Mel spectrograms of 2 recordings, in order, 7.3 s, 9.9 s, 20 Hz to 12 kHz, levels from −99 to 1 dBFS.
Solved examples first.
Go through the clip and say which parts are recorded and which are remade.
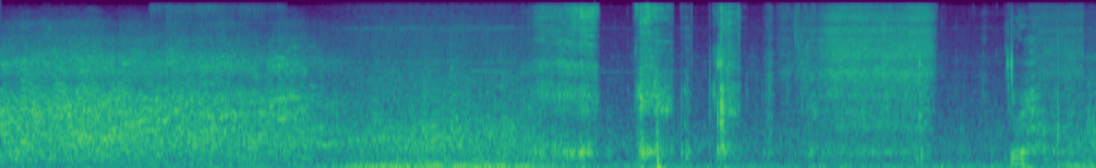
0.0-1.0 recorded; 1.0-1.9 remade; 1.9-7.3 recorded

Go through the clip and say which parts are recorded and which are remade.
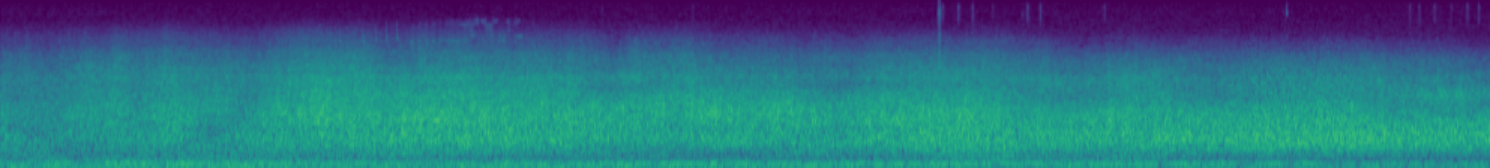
0.0-8.3 remade; 8.3-9.0 recorded; 9.0-9.9 remade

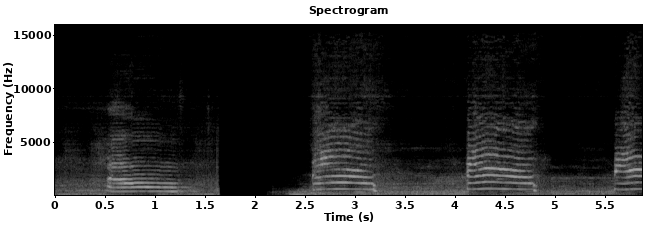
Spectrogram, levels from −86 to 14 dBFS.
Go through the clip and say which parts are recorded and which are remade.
0.0-5.9 remade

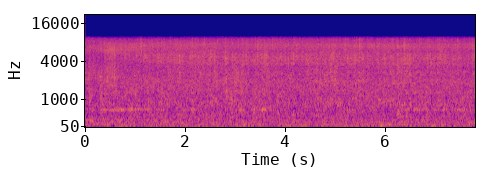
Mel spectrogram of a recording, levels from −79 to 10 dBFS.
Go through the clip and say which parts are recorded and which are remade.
0.0-7.8 remade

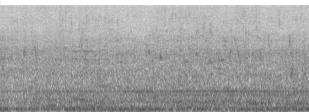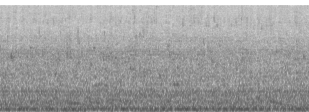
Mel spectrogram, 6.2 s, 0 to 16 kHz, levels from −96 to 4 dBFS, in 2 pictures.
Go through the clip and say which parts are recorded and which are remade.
0.0-0.6 remade; 0.6-6.2 recorded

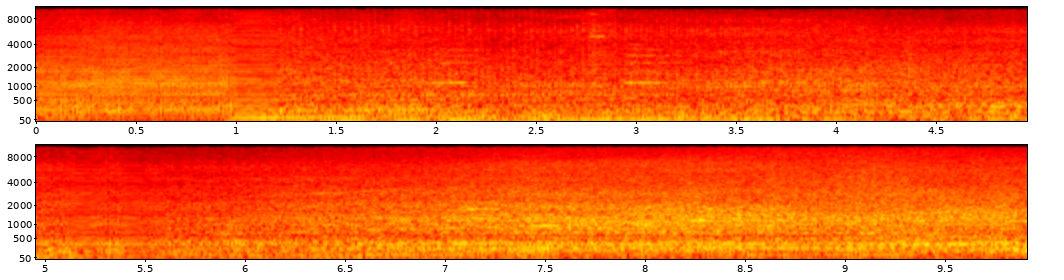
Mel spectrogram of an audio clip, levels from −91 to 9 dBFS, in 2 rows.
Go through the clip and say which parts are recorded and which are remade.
0.0-1.2 remade; 1.2-5.1 recorded; 5.1-5.6 remade; 5.6-9.9 recorded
